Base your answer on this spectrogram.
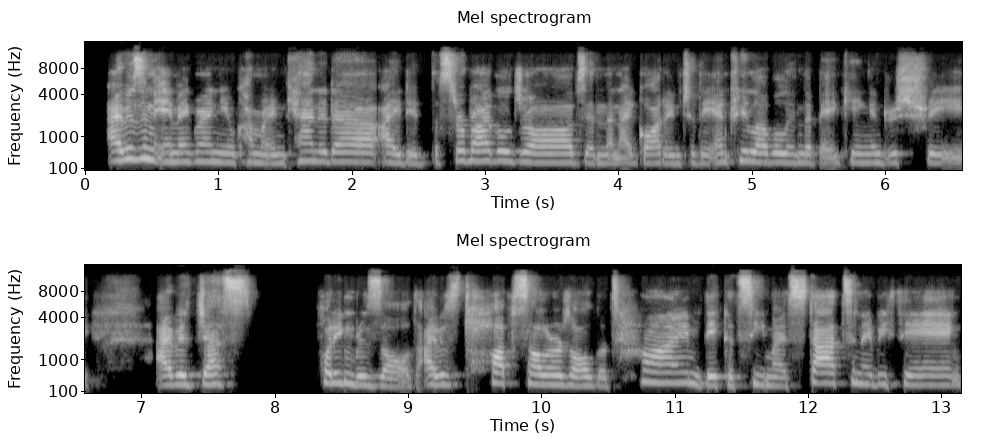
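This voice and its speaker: Against a quiet background, a speaker with a non-native accent talks fairly quickly with fairly even intonation. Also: woman, fairly high pitch for a woman. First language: not English. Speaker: career strategist. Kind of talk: interview.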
